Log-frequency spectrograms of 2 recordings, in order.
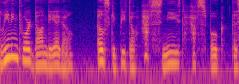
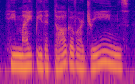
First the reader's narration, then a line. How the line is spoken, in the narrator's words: whispered Rosalita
